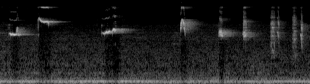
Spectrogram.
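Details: Hummingbird copying other birds' calls: a few scattered high, thin whistled notes, drawn out and gently falling, then soft clicks at the end, over a steady low hum.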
